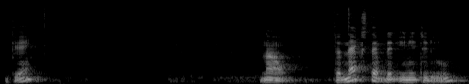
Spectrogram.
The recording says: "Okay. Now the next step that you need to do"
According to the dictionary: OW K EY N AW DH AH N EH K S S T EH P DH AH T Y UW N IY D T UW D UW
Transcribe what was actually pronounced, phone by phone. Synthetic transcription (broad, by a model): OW K EY N AW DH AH N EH K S S T EH P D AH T Y UW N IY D T UW D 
